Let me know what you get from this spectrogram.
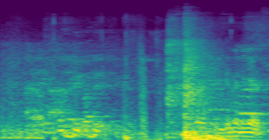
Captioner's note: people chattering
